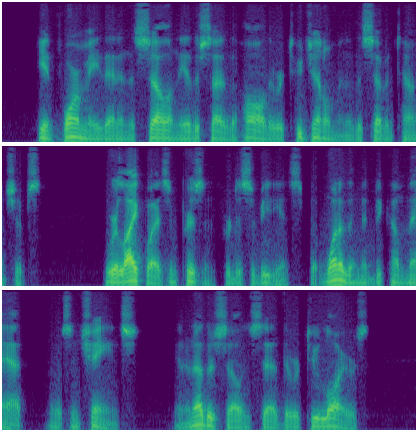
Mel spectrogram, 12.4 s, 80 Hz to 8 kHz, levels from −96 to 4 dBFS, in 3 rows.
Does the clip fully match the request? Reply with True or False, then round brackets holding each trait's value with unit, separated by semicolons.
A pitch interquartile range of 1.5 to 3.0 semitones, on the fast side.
True (2.5 semitones; 230 wpm)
